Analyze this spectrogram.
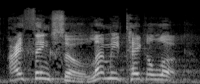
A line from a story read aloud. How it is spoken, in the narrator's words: The private said cheerfully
